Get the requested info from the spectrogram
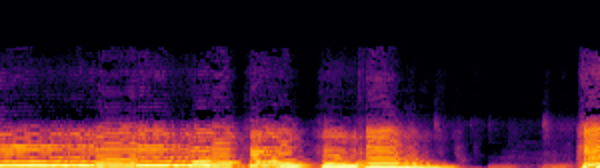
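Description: Saxophone playing a blues phrase in C minor: long held notes, then a run of notes stepping down to a low held note, a pause of about a second, and a new phrase starting near the end.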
